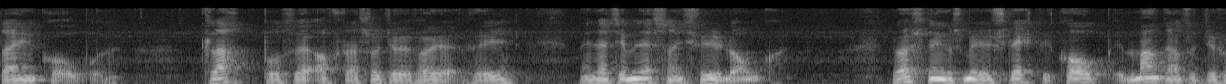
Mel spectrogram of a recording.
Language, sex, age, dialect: Faroese, female, 61+, Suðuroy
